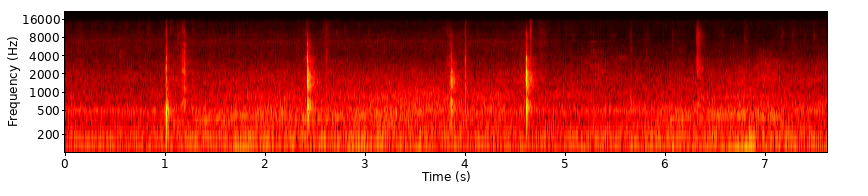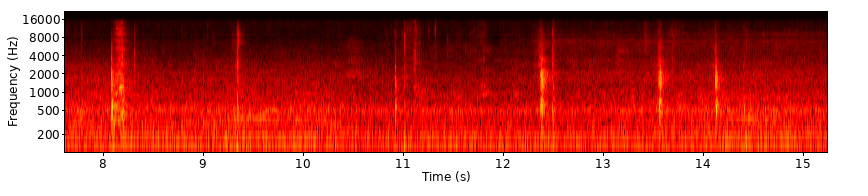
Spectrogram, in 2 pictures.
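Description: A knife chops sharply against a cutting board, now and then.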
